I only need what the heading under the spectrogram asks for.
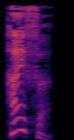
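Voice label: "hypha", British English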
